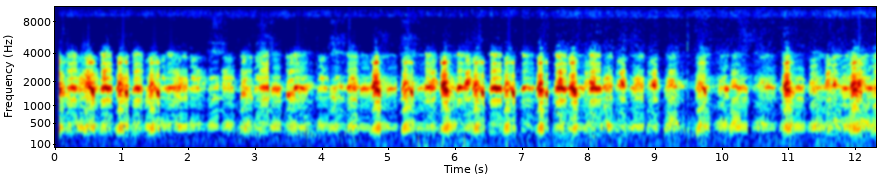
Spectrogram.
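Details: Rain frogs calling in fields as the rain arrives: a dense chorus of rapid, pulsing croaks around a mid-pitched band, overlapping calls repeating roughly twice a second without pause, with a faint steady high tone throughout.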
